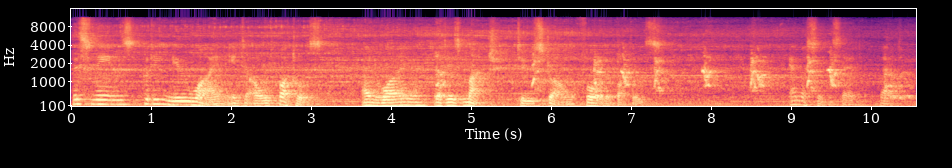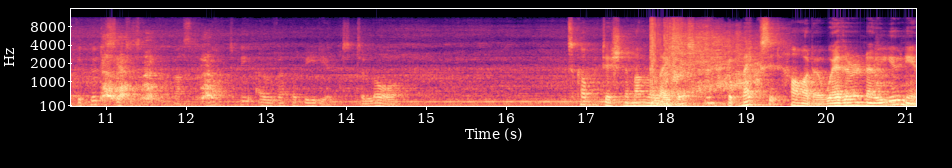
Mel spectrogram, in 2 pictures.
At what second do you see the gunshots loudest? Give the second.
18 s.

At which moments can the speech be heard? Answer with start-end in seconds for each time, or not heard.
0.0-7.5, 8.9-14.7, 16.8-21.0.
